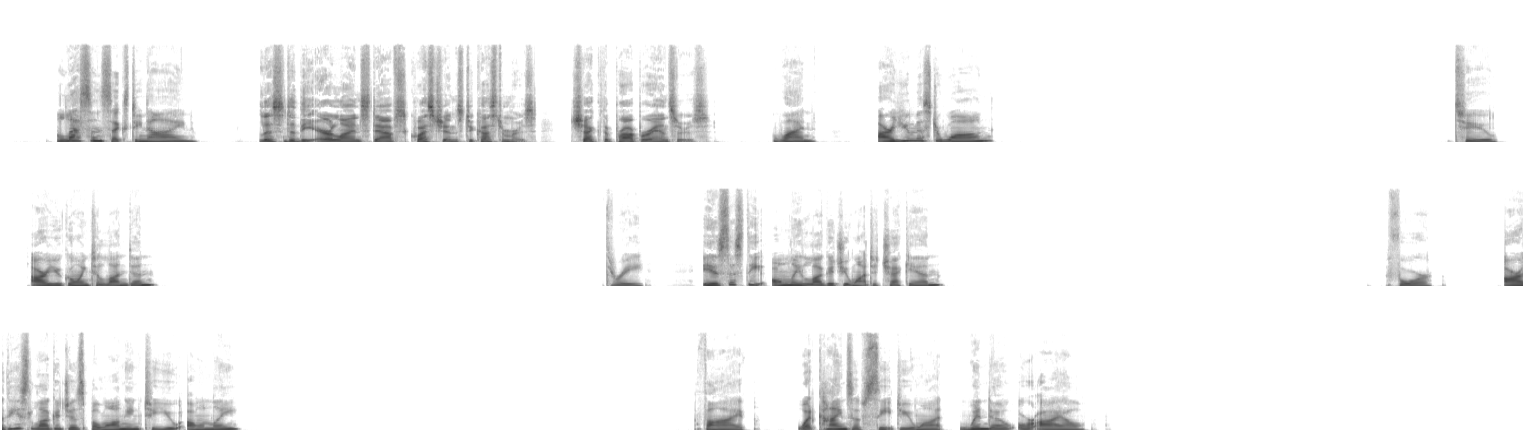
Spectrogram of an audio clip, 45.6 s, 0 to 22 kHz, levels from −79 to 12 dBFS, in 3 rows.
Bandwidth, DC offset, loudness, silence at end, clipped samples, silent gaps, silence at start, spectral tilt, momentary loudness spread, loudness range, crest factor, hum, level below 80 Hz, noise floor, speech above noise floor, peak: 15.5 kHz; under 0.1%; -20 LUFS; 4.4 s; under 0.1%; 10.21-14.22 s, 17.20-21.21 s, 24.85-28.86 s, 29.64-30.14 s, 33.01-37.02 s; 0.55 s; -5 dB/octave; 11 LU; 11 LU; 20 dB; none; -58 dBFS; -78 dBFS; 59 dB; -2 dBFS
